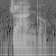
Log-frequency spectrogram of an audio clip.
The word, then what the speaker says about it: Django: very popular framework called Django so it's spelled with a silent D and it's pronounced Django it's a web framework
